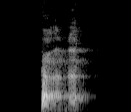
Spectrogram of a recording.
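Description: A single sharp hiccup: a sudden voiced gulp with a short trailing sound.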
